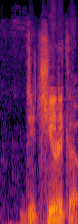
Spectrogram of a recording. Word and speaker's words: Di Chirico: Di Chirico, thank you.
